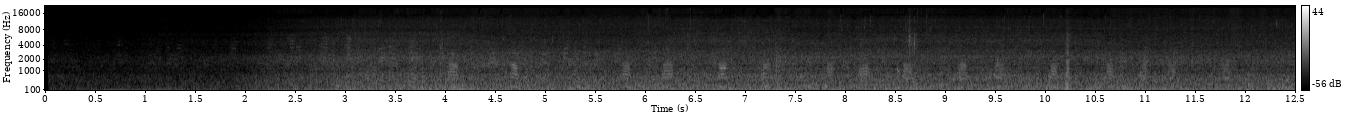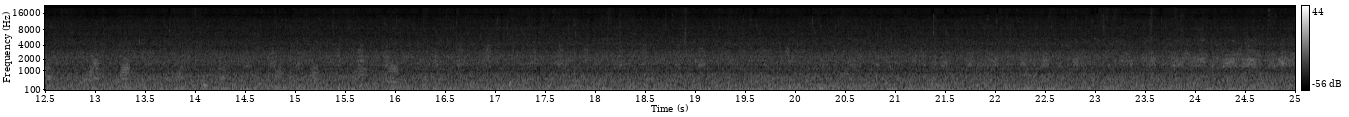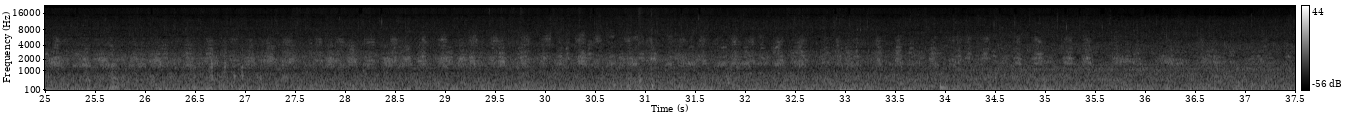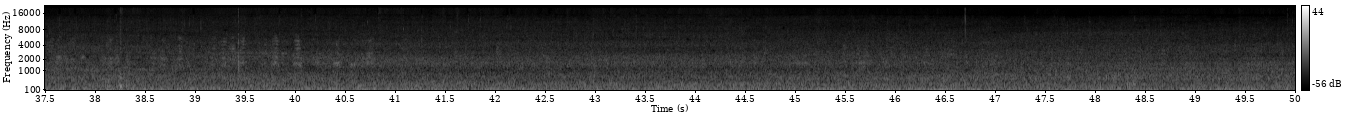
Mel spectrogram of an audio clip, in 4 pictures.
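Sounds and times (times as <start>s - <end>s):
steady background hiss: 0.1s - 50.0s
ducks quacking: 2.3s - 13.5s, 23.8s - 40.9s.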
